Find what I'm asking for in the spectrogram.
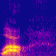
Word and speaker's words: Lowe: I've been following him since college because My uncle's name is Brandon Lowe, spelled the same way, but he pronounces it Lau.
